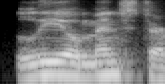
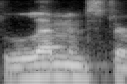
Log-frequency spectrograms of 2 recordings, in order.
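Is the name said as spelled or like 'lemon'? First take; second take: as spelled; like lemon. First: The name is sounded out as spelled. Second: The name begins like the word lemon. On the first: An outsider says it this way. The speaker calls it wrong. "if you look at the spelling, it's not lemon... she would pronounce it Leominster" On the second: Locals say it this way. The speaker calls it right.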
